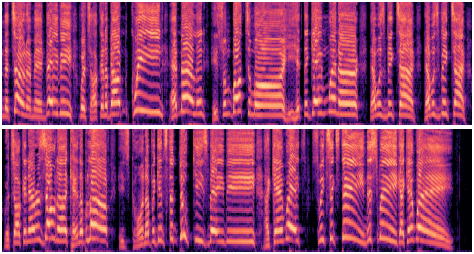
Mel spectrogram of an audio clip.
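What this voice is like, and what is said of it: Bad Dick Vitale impression. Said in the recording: “That's objectively a really bad Dick Vitale impression. ... It's terrible. ... You got to force it more from like the like from the bottom of your chest.”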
